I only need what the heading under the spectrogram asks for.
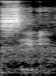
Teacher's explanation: los sonidos de la D y la T como cortan con la fluidez del idioma, se cambia por un sonido de una R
